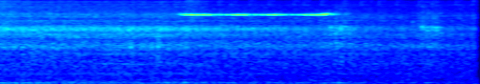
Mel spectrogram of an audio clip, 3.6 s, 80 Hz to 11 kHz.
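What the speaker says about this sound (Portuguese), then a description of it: "Freio motor. Vou acionar aqui, ó." The engine brake on a 2014 Mercedes-Benz Accelo 1016 truck in the city is engaged, giving a steady low droning rumble with a faint high whine through the cab, constant and unbroken, without voices.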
